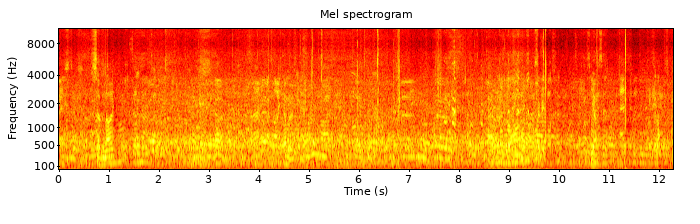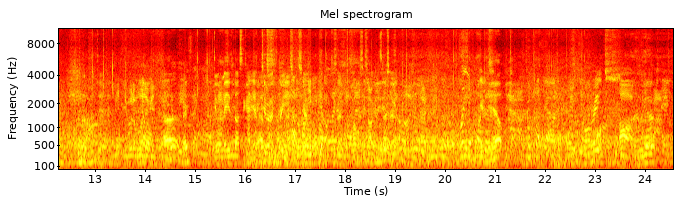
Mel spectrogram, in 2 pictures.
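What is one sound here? Playing cards slide and tap on a tabletop.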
